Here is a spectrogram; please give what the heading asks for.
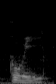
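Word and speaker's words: Guiu: And finally, completing the lineup is going to be Watkins Strand Larson and Mark Gui. I think it's pronounced GU.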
